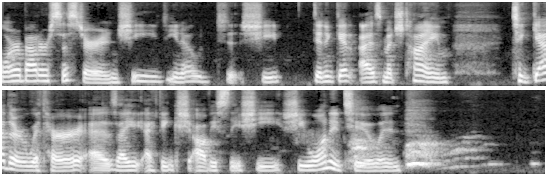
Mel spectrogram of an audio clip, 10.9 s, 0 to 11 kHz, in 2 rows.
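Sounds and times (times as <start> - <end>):
speech: 0.0 - 9.8
dog barking and whimpering: 8.9 - 10.8.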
